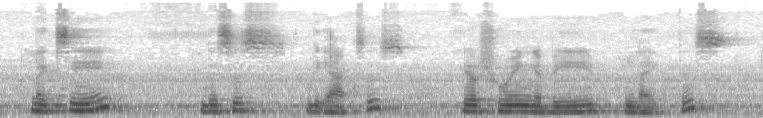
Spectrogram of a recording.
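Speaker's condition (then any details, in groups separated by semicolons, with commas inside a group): No condition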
